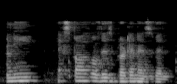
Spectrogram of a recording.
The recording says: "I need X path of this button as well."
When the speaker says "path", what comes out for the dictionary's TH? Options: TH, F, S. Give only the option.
S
